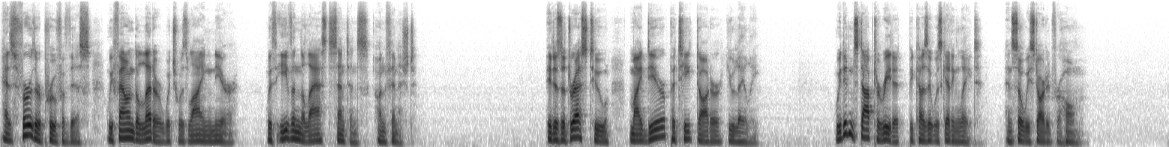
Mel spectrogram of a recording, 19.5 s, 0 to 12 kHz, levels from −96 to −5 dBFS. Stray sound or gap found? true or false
false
